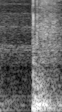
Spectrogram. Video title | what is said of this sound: เปรียบเทียบกันเลยทำมัยรถรุ่นเก่า🚍ตัวถังรถถึงแข็งแรงกว่ารถรุ่นใหม่ๆ🚔👍 | เสียงต่างกันมากเลยนะครับนี่ก็คือการเปรียบเทียบคุณภาพของเหล็กรถรุ่นเก่ากับรถรุ่นใหม่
